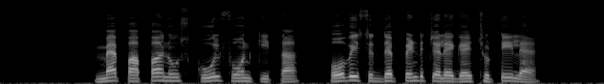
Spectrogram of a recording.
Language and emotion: Punjabi, neutral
